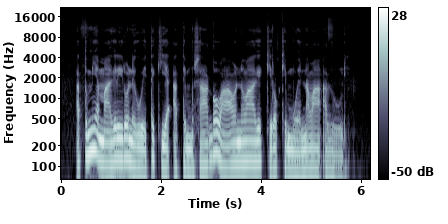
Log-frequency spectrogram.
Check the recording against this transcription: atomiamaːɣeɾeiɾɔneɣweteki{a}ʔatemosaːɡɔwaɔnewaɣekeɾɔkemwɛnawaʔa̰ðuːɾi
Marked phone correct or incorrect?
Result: correct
